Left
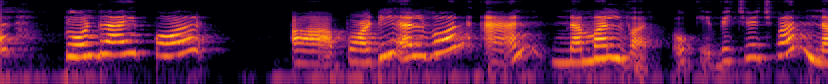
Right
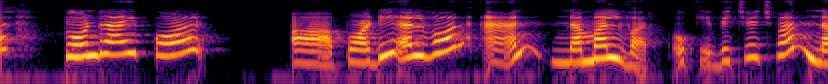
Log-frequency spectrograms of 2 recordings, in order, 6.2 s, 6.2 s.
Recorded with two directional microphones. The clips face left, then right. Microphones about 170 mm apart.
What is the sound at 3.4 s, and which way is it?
A woman's voice, 35° right (ahead or behind).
